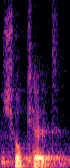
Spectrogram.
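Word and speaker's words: שׁוֹקֵד: 살구는 샤케드이라고 부르고 깨어 있다라는 거는 쇼케드 같은 단어인데 발음만 다를 뿐이에요.이 의미는요.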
